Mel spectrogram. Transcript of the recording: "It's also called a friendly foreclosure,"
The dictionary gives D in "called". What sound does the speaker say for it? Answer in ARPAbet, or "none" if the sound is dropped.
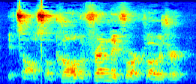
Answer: D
